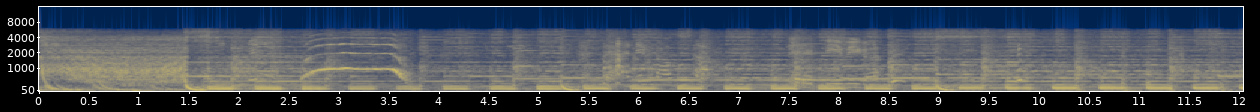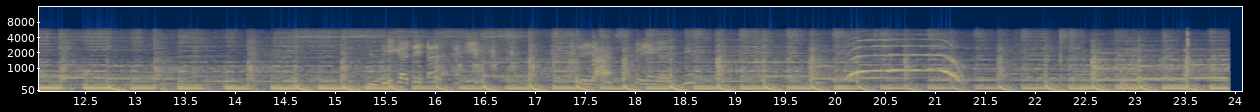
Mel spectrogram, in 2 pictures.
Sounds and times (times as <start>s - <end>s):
Music: 0.0s - 24.0s
Speech: 7.5s - 8.6s, 17.4s - 18.7s.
